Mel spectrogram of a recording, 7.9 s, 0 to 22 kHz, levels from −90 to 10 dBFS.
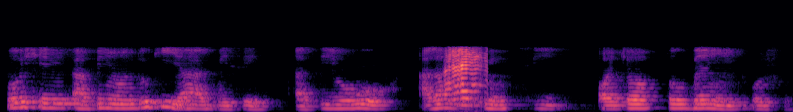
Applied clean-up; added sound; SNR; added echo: neural mask model DeepFilterNet 3.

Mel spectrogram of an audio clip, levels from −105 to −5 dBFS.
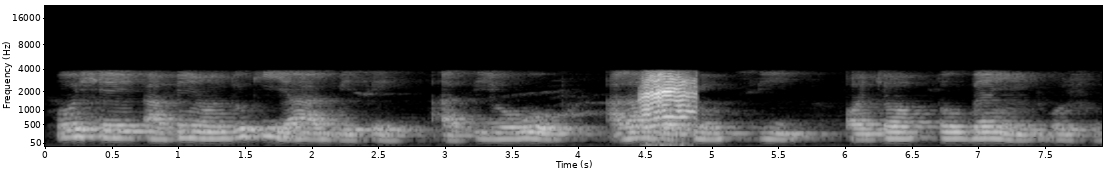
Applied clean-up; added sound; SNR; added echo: none; Meow; -5 dB; reverberation time 0.8 s.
